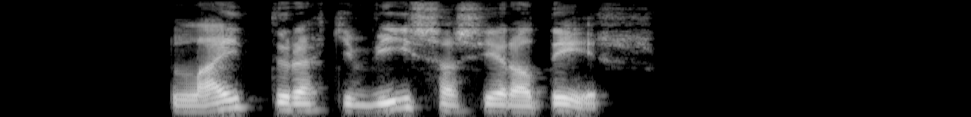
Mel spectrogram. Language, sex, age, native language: Icelandic, male, 18-19, Icelandic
